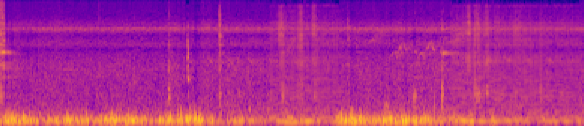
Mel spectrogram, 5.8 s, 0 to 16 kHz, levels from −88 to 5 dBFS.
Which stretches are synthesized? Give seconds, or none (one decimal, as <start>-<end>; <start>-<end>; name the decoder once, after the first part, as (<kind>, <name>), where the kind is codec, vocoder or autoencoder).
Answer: 2.7-3.4 (vocoder, BigVGAN v2); 4.5-5.8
